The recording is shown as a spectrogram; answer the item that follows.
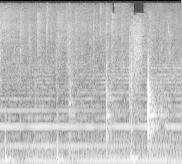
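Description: Eggs being scrambled with greens in a pan over medium heat, soft sizzling with a few scraping stirs of a utensil, close and quiet.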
